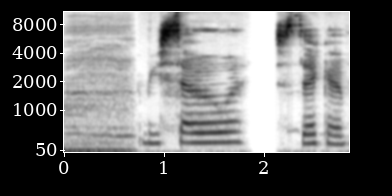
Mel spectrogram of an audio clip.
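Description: A young woman whines and groans in distress.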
